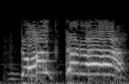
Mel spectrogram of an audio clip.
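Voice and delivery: high, loud, slow cry for help; alarmed drawn-out cry; panicked call. Acted. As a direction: shout for the doctor in alarm. Calling for a doctor in panic.

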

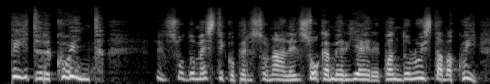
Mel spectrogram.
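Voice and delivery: loud, urgent burst of recognition; agitated exclamation. A narrator's reading. Housekeeper blurts out who the valet was, agitated. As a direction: pour it out at full volume.

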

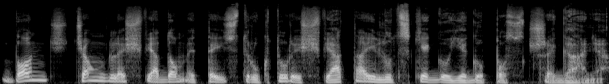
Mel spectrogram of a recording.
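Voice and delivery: usual speaking voice

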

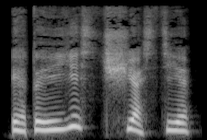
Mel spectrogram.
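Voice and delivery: high, slow, distrustful woman's voice; doubtful. Acted. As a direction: doubt the orange box. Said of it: "недоверчиво спросила она". (недоверчиво, высоким голосом)

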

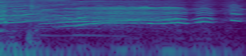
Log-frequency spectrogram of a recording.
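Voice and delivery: high shrieking burst of laughter. Real, not acted. Co-host cracking up at the host's blank look, shrieking laugh. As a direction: lose it completely.

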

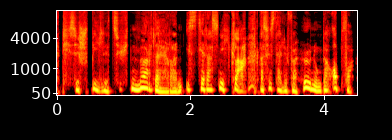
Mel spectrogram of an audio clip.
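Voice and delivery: angry mother's tirade, gaining speed; snorted in anger. A narrator's reading. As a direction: lay into the child indignantly. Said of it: "schnaubte sie".

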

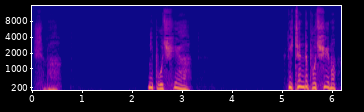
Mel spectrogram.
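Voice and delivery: hushed disbelief rising to pleading; trembling voice. A narrator's reading. Princess asking if he won't go, trembling dismay. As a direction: start barely audible, build to a high question. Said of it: "颤声说".

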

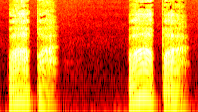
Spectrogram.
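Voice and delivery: high-pitched but restrained yell; a child's mild cry for his father; yelling for Dad. A narrator's reading. Nemo spots his father, mildly yelling out to him. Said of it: "завопил Немо".

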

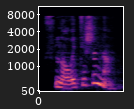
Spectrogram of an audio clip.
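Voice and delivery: plain reading voice

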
